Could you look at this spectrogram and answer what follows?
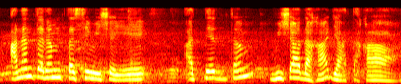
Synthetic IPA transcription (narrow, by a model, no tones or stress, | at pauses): ɐnɐnt̪ɐɾɐmt̪ɐsjɐʋiʂɐjeː | ɐ̰t̪jɐnt̪ːɐm | ʋiʃaːd̪ɐɦad͡ʒaːt̪ɐka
